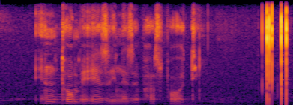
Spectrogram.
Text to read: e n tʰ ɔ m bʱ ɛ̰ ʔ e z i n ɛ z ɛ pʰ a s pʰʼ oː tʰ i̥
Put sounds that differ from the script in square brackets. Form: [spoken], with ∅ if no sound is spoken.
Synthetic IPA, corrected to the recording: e n tʰ ɔ m bʱ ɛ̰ ʔ e z i n ɛ z ɛ pʰ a s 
